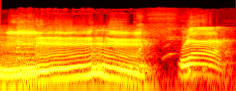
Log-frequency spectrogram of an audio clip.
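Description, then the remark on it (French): A cow moos: one long, low, droning call that wavers slightly in pitch, followed after a short gap by a briefer second moo that rises then falls. Loud, with no talking. “Oula, là, je viens d'entendre une vache, là.”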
